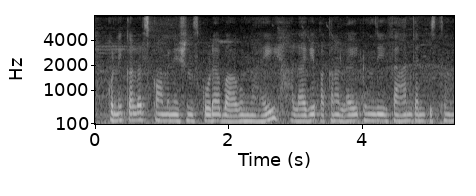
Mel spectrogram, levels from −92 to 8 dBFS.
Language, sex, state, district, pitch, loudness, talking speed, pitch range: Telugu, female, Andhra Pradesh, Krishna, 175 Hz, -25 LUFS, 125 wpm, 170-180 Hz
